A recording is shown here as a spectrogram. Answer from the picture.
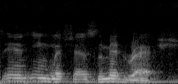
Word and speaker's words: midrash: i d SCH and how would you pronounce that midrash that's the word we're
